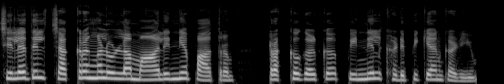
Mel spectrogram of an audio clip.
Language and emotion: Malayalam, neutral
